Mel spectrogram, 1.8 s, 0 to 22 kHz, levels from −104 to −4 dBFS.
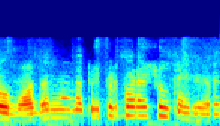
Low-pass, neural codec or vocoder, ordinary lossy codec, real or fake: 7.2 kHz; codec, 44.1 kHz, 2.6 kbps, DAC; MP3, 64 kbps; fake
